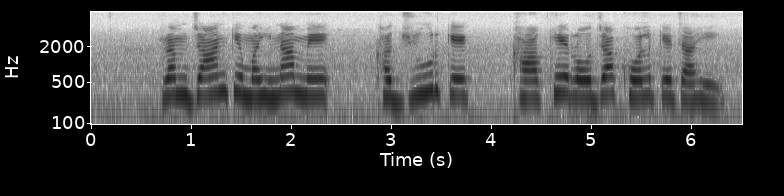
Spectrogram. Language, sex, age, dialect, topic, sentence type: Bhojpuri, female, 18-24, Northern, agriculture, statement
